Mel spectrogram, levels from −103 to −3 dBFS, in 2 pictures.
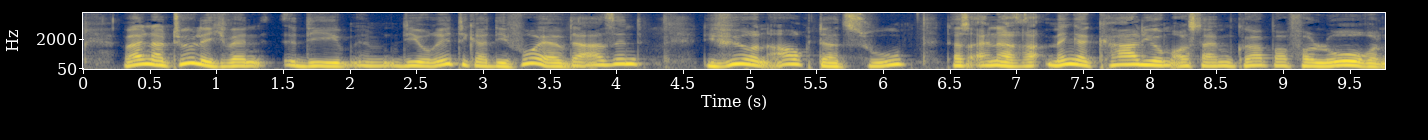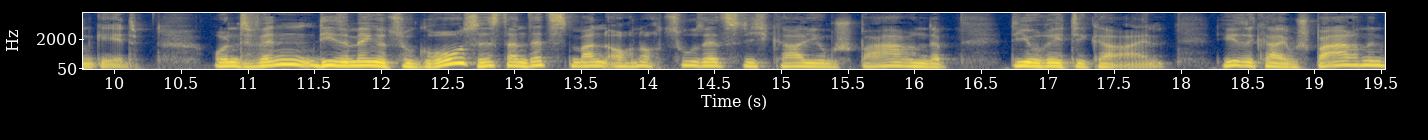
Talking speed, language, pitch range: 125 wpm, German, 130-160 Hz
